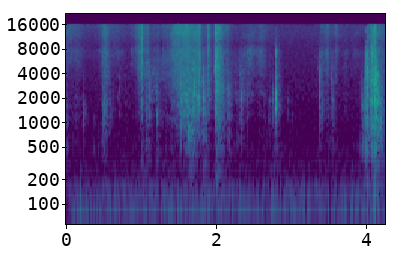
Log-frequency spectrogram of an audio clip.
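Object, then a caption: Glossy paper magazine. Fingertips and a palm press and rub along the pages of an open, thin Bloomberg Businessweek-style glossy paper news magazine lying flat on a glass table, creasing them, before a page is lifted and turned. Bright, crinkly rustles and sharp paper crackles come in short bursts over a faint low hum. The loudest crunch builds around the middle, and a final crackling swell comes as the page turns.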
